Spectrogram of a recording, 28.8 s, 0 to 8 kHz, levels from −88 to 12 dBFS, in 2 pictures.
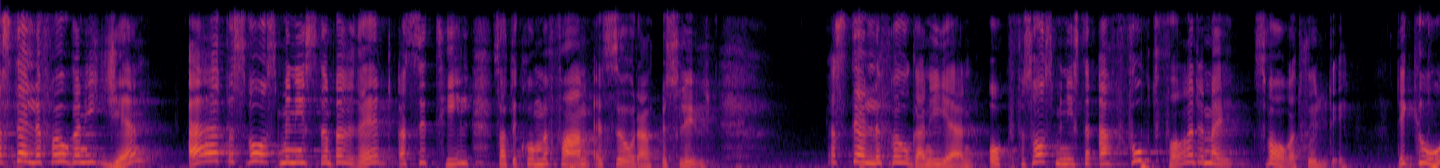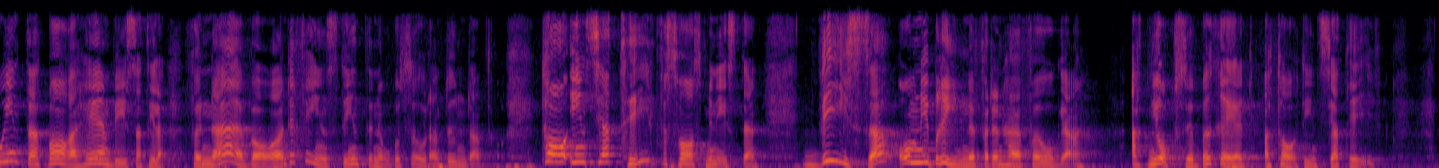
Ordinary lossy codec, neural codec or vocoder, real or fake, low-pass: Opus, 64 kbps; none; real; 7.2 kHz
